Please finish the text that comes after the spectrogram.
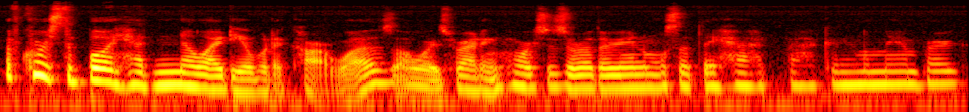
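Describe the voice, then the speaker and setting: Expressive woman reading a story aloud. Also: medium pitch, quick pace. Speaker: fan fiction narrator.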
